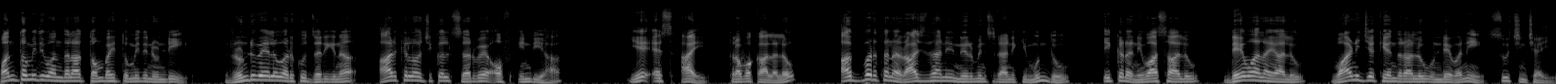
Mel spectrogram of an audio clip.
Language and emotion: Telugu, neutral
